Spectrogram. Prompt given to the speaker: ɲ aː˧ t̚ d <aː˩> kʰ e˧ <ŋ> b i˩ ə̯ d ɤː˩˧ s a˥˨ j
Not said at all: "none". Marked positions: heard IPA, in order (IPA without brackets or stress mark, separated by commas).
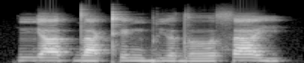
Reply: a˩, ŋ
